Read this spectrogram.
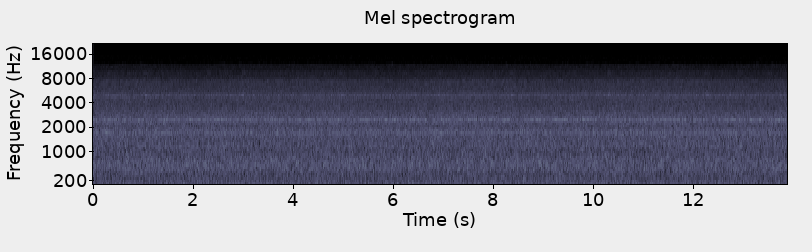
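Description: Jet engines roar steadily with a constant rushing hum.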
